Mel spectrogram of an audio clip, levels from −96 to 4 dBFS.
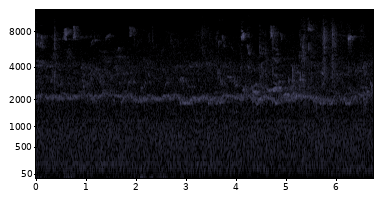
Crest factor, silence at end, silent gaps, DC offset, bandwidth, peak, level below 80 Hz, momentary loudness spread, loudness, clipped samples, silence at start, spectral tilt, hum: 20 dB; 0 s; none; under 0.1%; 11 kHz; -46 dBFS; under -90 dBFS; 7 LU; -63 LUFS; under 0.1%; 0 s; 0 dB/octave; none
